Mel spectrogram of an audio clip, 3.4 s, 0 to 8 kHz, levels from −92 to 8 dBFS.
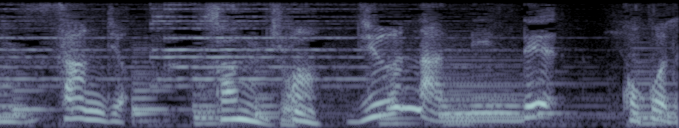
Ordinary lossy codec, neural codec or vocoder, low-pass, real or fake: none; none; 7.2 kHz; real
